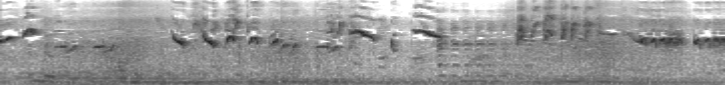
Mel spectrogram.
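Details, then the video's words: Song of an oriental magpie-robin, used to coax a mute bird into singing: varied whistles and sharp downslurred notes in quick phrases, some harsher squawky elements, a low hum underneath. "suara asli kacer untuk memancing kacer macet bunyi"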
